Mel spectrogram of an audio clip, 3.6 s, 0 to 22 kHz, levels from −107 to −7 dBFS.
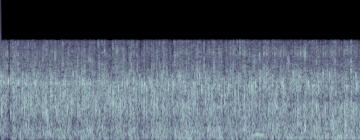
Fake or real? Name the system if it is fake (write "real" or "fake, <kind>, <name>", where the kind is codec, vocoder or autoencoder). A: real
